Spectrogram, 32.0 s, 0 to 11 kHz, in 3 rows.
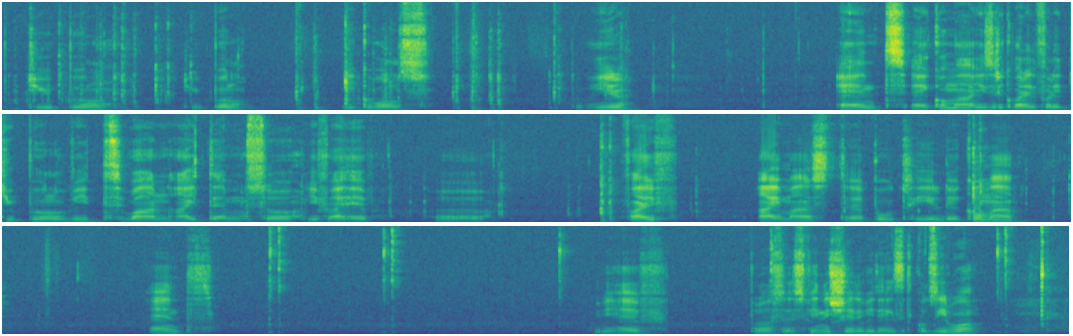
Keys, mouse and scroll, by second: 0.2 Left, 1.0 Right, 1.3 BackSpace, 1.6 End, 3.0 space, 3.5 =, 3.7 BackSpace, 4.6 space, 6.1 End, 13.2 BackSpace, 16.8 5, 24.2 click, 25.3 click, 27.0-29.4 drag, 31.4 click.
